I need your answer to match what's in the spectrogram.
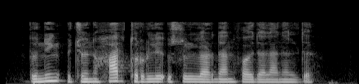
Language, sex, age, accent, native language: Uzbek, male, 18-24, Farg'ona, Uzbek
